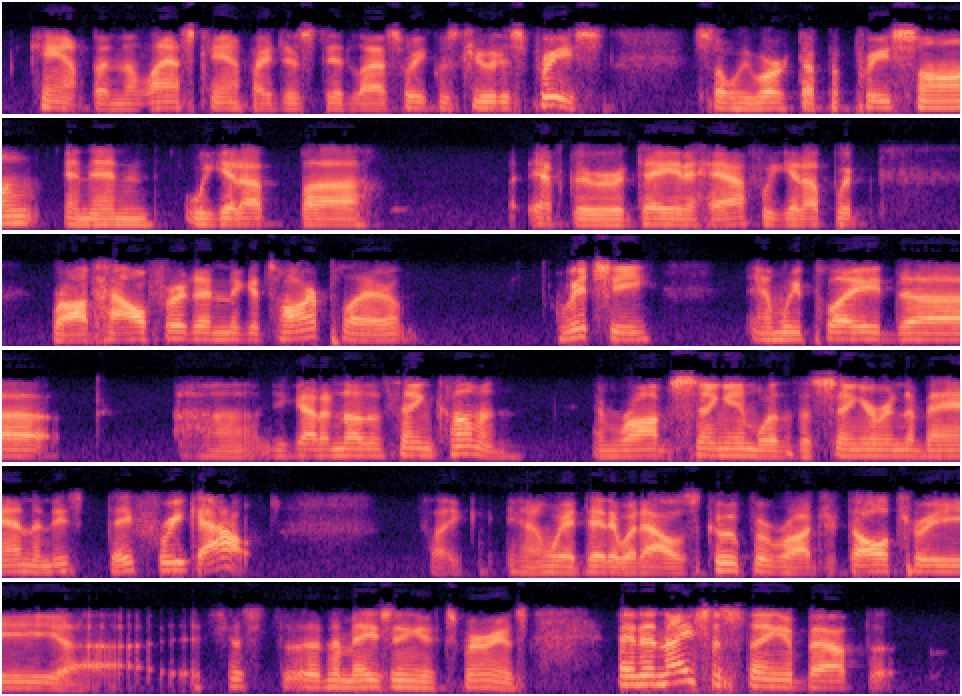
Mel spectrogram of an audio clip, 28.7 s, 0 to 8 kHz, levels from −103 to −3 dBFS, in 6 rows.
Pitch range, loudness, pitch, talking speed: 110-135 Hz, -22 LUFS, 120 Hz, 190 wpm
